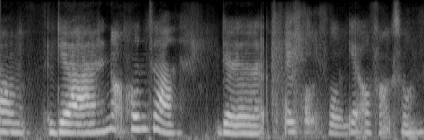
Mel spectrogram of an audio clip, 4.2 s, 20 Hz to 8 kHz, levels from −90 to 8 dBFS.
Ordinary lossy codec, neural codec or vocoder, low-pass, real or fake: none; codec, 16 kHz, 1 kbps, FreqCodec, smaller model; none; fake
